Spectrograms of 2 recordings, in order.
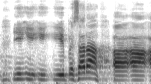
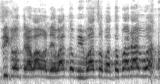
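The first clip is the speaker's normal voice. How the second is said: higher, near shouting in disbelief; amused exclamation; 7 semitones higher, 3 dB louder than usual. Retold or imitated. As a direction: exclaim that he can barely lift a glass. (exclamación divertida e incrédula)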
